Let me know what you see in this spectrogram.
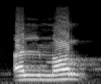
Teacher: वो भी आप उसी तरह पढ़ेंगे अलमर, यानी हमजा नहीं होगा, रा साकिन हो जाएगा और रा साकिना में हमने आखिर में होंठ गोल करके इश्माम कर देना है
